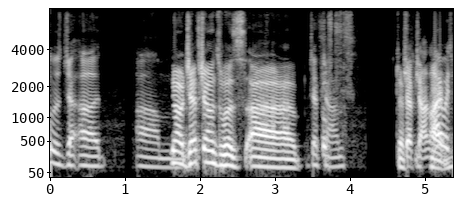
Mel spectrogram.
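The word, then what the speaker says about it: Geoff Johns: Jeff Johns. Yeah, I always pronounce Jeff it wrong, John.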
